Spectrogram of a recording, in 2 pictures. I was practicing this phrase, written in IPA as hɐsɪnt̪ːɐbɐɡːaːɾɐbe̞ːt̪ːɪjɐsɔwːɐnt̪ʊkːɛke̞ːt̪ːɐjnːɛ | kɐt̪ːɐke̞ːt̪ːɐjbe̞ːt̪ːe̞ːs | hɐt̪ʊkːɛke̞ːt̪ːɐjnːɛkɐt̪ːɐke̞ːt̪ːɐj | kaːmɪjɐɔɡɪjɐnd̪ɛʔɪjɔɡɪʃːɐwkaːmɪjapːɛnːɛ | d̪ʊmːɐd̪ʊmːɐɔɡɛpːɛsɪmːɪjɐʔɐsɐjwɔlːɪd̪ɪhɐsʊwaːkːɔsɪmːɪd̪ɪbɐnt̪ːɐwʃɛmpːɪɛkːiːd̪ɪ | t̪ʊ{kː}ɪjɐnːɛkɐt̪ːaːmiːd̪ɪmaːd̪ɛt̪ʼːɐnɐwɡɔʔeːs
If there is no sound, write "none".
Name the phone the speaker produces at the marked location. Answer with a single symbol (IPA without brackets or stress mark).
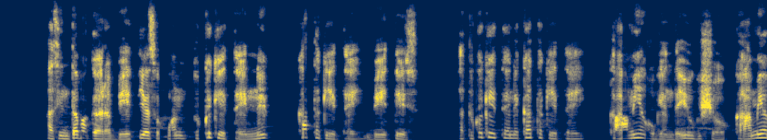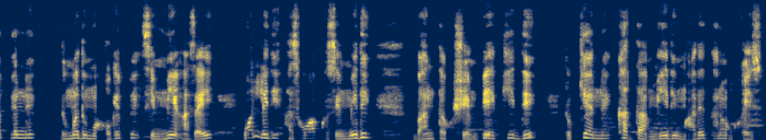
kː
